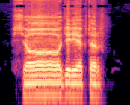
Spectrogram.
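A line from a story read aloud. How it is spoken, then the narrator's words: Cheerful. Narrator (Russian): весело сказал младший из плотников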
